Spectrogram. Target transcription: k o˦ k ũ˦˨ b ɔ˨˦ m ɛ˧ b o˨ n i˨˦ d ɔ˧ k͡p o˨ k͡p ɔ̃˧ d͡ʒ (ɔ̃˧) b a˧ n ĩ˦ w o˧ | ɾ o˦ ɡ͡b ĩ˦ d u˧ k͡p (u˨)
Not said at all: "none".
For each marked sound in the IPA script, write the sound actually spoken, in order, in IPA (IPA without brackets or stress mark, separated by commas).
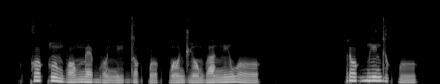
ɔ̃˧, u˧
